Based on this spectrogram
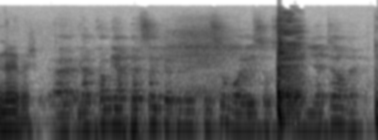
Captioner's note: speaking in French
